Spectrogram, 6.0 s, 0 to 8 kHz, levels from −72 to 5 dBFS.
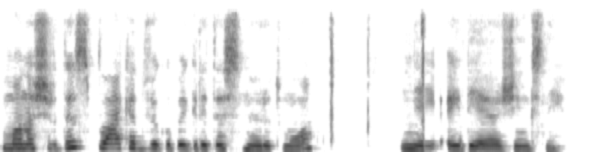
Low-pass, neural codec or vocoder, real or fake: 7.2 kHz; none; real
